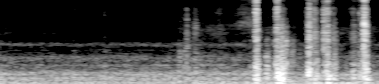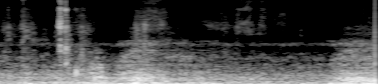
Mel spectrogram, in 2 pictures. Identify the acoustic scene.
car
